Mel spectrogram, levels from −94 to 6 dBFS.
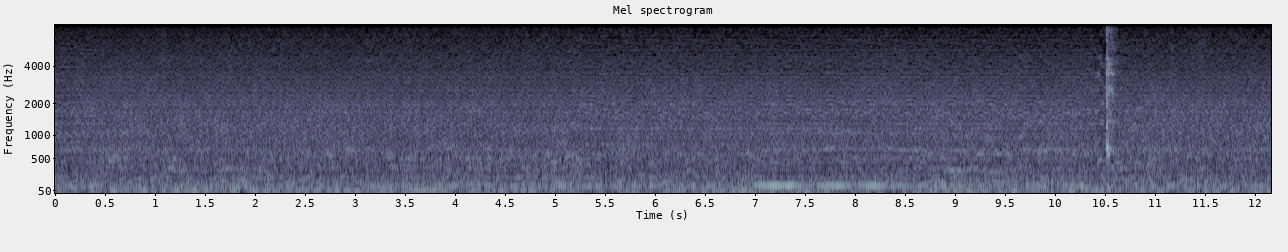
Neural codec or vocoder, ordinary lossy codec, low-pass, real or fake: codec, 16 kHz, 2 kbps, FunCodec, trained on Chinese and English, 25 frames a second; none; none; fake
